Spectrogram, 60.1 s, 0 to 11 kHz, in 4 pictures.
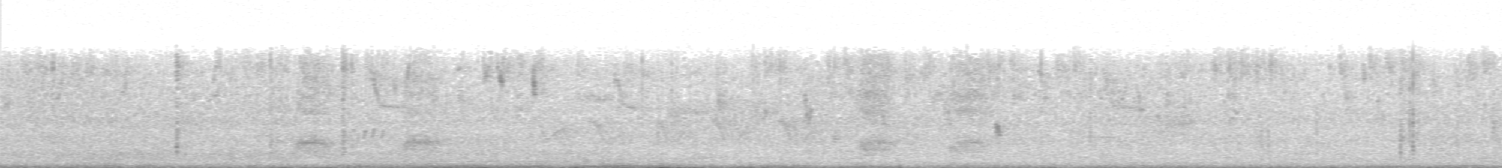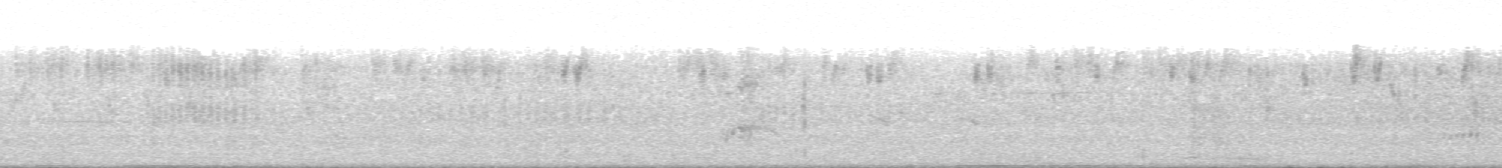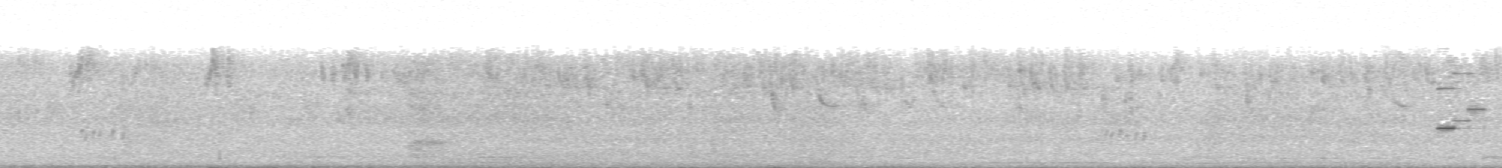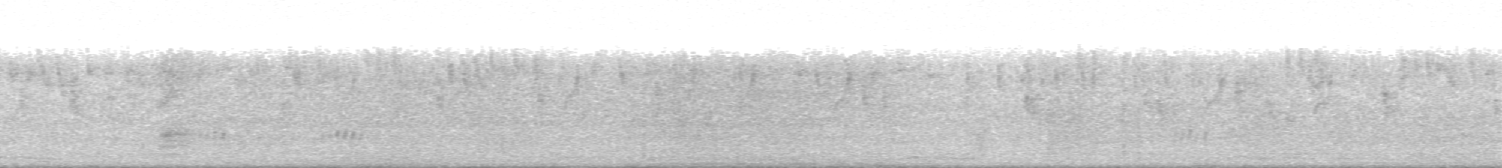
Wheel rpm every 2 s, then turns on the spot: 0, 0, 0, 0, 0, 0, 0, 0, 0, 0, 0, 0, 0, 0, 0, 0, 0, 0, 0, 0, 0, 0, 0, 0, 0, 0, 0, 0, 0, 0.
none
